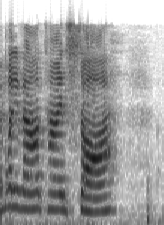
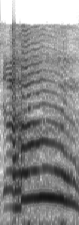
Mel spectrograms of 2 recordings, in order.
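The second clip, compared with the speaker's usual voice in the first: frustrated cry; 10 semitones higher, 6 dB louder than usual. Real, not acted. Bursting in frustration.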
